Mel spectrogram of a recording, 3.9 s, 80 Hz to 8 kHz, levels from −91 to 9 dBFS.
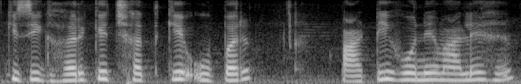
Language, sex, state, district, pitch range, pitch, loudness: Hindi, female, Bihar, West Champaran, 220-255 Hz, 235 Hz, -17 LUFS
